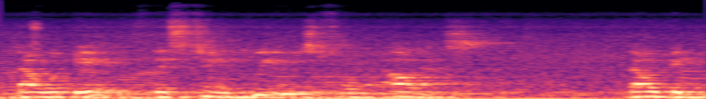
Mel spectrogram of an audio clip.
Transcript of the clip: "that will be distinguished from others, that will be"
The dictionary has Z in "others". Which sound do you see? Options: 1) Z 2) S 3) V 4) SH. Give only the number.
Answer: 2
